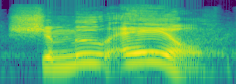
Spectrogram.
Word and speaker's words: Shemuel: And this kid is named, I'm going to pronounce his name in Hebrew, Shemuel is his name.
